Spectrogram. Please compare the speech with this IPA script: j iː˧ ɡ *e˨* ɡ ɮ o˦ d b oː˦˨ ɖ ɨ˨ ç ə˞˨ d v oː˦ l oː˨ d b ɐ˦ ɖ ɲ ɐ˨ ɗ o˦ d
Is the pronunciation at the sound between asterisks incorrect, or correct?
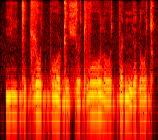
correct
